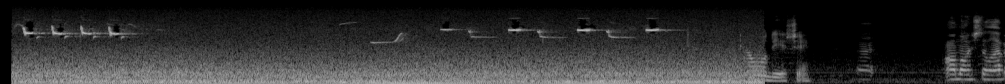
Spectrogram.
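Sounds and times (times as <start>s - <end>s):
low rumble and hiss: 0.1s - 10.0s
small bird chirping: 0.2s - 1.7s, 3.3s - 7.6s.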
